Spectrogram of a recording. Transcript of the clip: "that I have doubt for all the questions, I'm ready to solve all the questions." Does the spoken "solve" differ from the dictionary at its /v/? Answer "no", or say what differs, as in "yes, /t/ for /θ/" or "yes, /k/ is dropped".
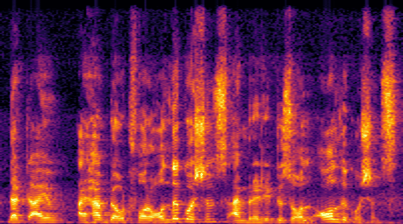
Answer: yes, /v/ is dropped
